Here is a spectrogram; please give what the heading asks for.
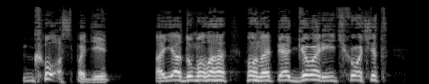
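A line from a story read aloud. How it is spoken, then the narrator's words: Nervous exclamation. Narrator (Russian): нервозно воскликнула Грушенька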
